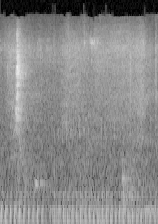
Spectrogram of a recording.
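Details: Cheetah purring close by, a steady low rumbling throb pulsing rapidly and evenly throughout, with a brief high click near the start and faint background noise.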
